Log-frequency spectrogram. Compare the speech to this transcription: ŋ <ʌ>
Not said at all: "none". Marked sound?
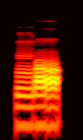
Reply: ɔ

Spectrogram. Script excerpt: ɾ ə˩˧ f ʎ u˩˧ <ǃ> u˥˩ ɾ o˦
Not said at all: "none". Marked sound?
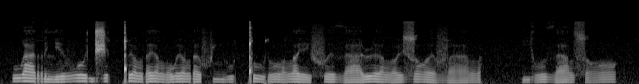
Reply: ǃ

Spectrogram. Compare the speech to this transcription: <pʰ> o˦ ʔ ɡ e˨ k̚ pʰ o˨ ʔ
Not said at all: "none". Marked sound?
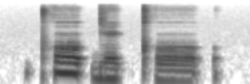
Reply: pʰ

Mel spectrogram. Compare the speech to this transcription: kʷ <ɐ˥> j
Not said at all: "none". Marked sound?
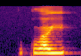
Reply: ɐ˥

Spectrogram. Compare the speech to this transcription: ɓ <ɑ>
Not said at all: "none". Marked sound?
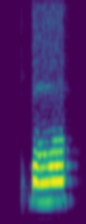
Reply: ɔ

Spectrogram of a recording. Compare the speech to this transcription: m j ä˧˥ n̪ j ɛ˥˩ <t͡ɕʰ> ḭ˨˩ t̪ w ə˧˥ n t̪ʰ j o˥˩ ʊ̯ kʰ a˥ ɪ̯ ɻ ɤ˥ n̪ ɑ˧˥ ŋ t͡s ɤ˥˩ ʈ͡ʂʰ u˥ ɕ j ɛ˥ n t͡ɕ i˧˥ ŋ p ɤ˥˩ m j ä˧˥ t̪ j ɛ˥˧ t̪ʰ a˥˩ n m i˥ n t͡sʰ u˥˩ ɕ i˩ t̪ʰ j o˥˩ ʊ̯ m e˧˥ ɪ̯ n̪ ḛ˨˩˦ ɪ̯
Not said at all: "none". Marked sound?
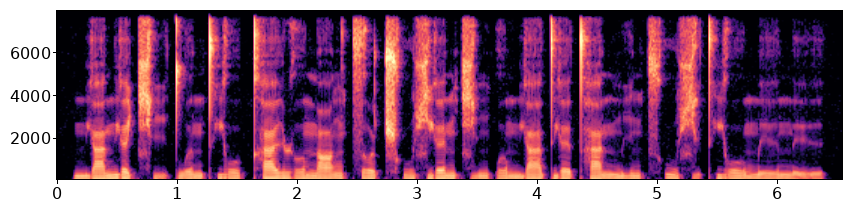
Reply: t͡ɕʰ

